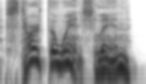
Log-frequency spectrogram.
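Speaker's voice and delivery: loud, high-pitched command; ordering. A narrator's reading. Frank to Lynn as he pushes the pod, ordering. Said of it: "he ordered".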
